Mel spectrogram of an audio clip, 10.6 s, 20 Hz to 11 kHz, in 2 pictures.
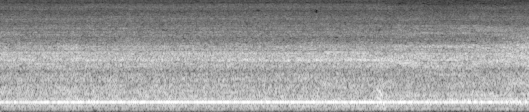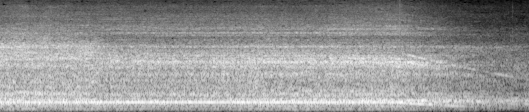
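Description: Hoover Turbopower U1060 upright vacuum cleaner running with its suction diverted to the hose, a steady motor hum with rushing air. The hose draws almost no suction, which the owner calls rubbish. Near the end the motor is switched off and its pitch falls as it winds down.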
